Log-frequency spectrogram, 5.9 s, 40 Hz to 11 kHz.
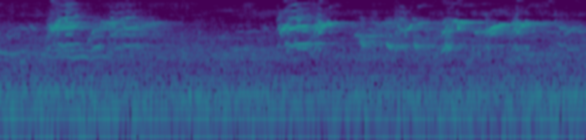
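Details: Rainbow lorikeets of Australia at evening, recorded with a 4K camcorder; a few sharp, raspy screeches in separate bursts, louder near the third and fifth seconds, amid steady hiss.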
